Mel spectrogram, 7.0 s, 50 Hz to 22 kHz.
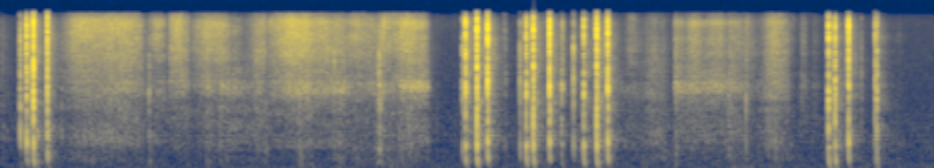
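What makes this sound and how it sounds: Hands with long red nails handle a red cylindrical Snack Day paprika chips canister (100 g) made of composite cardboard with a paper label, apparently full and sealed with a perforated tear strip near the top, tapping it, turning it over and possibly tearing the strip. Quick clusters of sharp, bright taps and clicks alternate with a soft, hissy crinkling and scraping between them.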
